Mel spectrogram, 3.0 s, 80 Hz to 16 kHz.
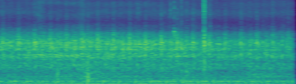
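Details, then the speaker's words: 1993 IDI turbo diesel engine swapped into a '93 truck, idling with a sharp repeated knock about three per second over the clatter. The knock appears about 30 seconds after start as it smooths out; it cranks unusually fast and the valve covers showed nothing. Cause unknown. "starts to do that knock, knock, knock, knock, knock, knock, knock."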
